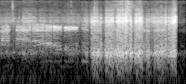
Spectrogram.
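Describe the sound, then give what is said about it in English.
A thin, steady electronic whine gives way to a loud, harsh burst of radio static that hisses and crackles for about a second before cutting off abruptly. “Another burst of static shut the argument up.”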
